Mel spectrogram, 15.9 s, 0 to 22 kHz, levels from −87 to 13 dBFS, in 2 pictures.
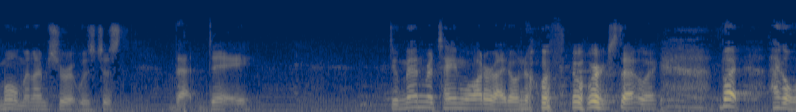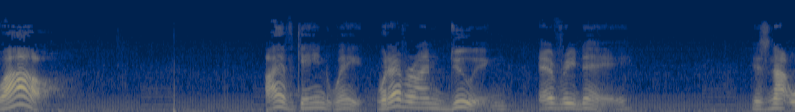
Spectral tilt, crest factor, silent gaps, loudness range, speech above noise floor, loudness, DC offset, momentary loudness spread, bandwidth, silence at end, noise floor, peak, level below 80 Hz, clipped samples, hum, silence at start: -6 dB/octave; 24 dB; none; 12 LU; 24 dB; -32 LUFS; under 0.1%; 17 LU; 10.5 kHz; 0 s; -56 dBFS; -10 dBFS; -58 dBFS; under 0.1%; none; 0 s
